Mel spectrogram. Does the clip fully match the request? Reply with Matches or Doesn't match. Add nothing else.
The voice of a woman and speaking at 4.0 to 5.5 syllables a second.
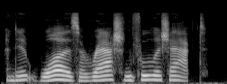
Matches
